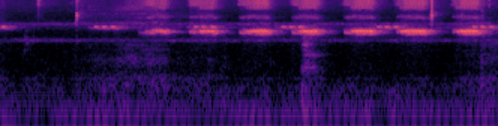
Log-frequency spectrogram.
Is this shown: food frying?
no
